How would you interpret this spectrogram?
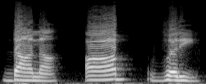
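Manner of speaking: examples drawn out slowly, each word spaced; slow demo. Shown as a demonstration. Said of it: "जो अल्फाज अपने वजन पर हों".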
